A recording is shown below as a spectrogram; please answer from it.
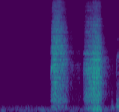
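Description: A man's two heavy, audible sighs: the first about a second in, the second near the end, after near silence.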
